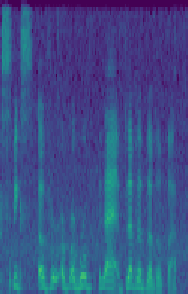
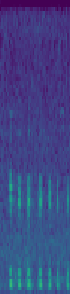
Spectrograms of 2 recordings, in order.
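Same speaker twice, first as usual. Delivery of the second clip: high giggle; 6 semitones higher, 4 dB quieter than usual. Real, not acted. Reaction laugh.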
